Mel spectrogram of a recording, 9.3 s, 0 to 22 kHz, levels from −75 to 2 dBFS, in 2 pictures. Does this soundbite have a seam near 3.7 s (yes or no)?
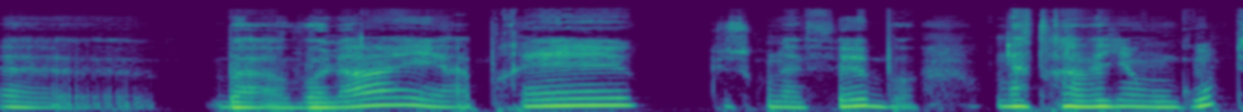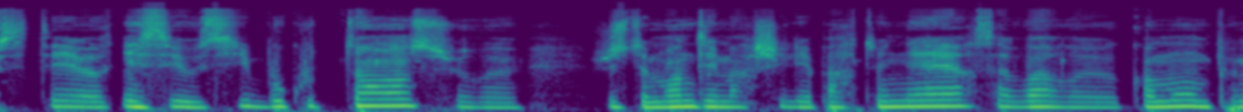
no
